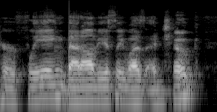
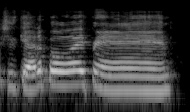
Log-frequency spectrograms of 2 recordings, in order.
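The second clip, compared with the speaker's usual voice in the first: put-on high, drawn-out, teasing young girl voice; 8 semitones higher than usual. Pretending to taunt someone like a sixth grade girl, mock-taunting childish teasing. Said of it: "pretend to be taunting her by saying".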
